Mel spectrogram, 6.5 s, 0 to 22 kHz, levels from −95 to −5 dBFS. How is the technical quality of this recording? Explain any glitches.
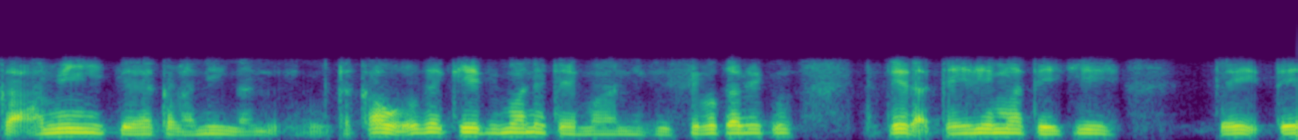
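The recording has audible technical damage from one fault. G.729 codec coding affects the whole clip. The speech is squeezed into a narrow telephone band of roughly 200 Hz to 3.6 kHz and rebuilt from a compact model of the vocal tract, a pitch predictor and a few pulses per short frame, which fits an 8 kbit/s stream. The result is muffled, slightly rough and synthetic, with plainly audible coding artefacts.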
